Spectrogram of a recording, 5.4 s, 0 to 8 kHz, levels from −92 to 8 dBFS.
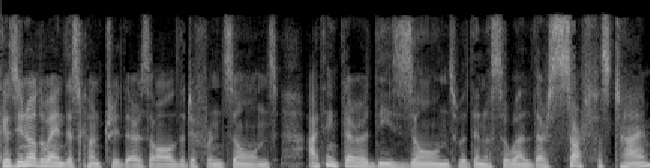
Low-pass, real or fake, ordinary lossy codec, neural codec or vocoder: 7.2 kHz; real; MP3, 48 kbps; none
